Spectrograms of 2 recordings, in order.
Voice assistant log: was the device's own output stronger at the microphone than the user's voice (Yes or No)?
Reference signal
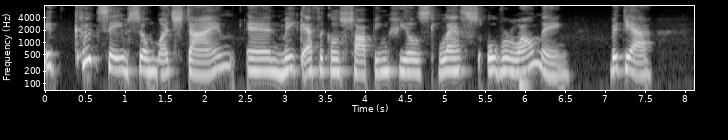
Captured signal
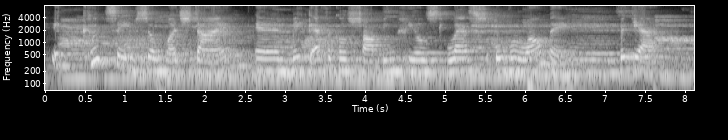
Yes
